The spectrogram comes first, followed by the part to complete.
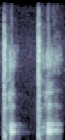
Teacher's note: Las consonantes oclusivas son las que tienen como un bloqueo total del aire que después sale como de una manera de explosión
